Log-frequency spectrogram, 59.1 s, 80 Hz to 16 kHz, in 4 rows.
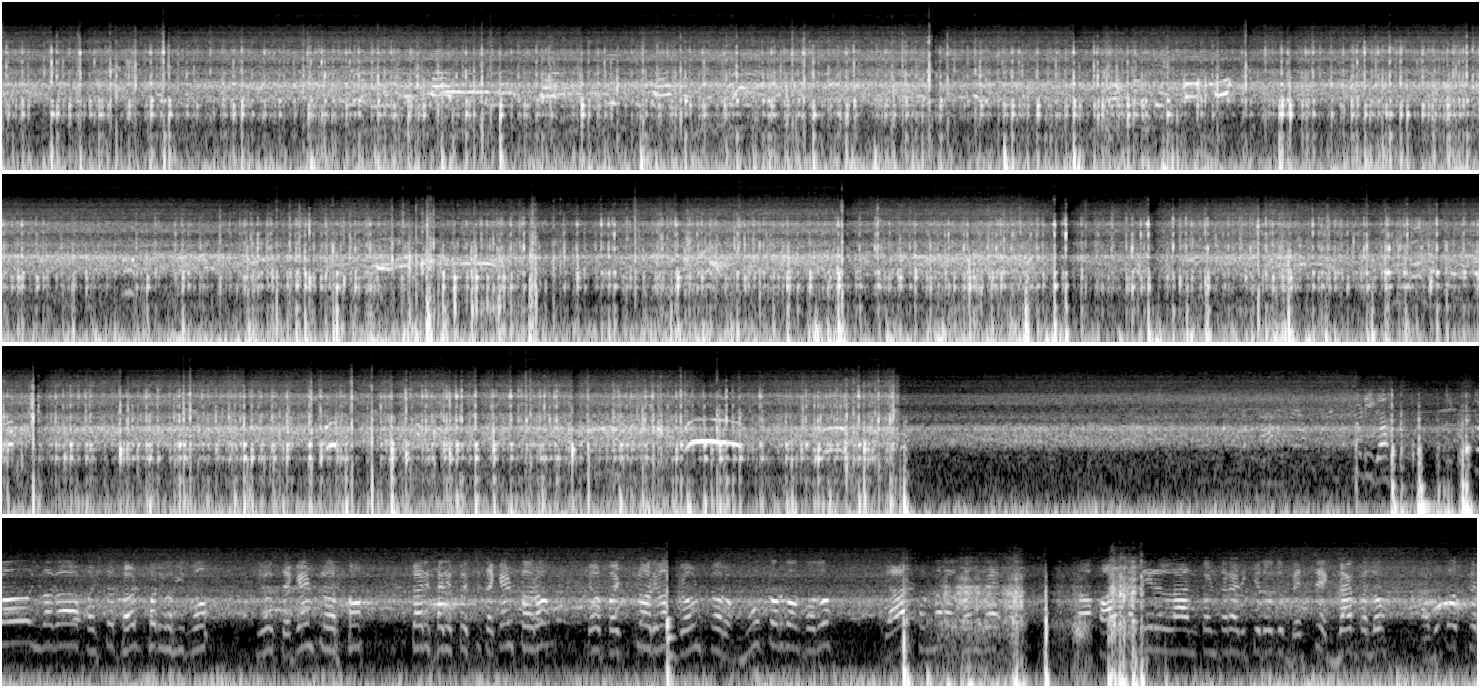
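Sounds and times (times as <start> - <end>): rush of falling water: 0.0 - 59.0.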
